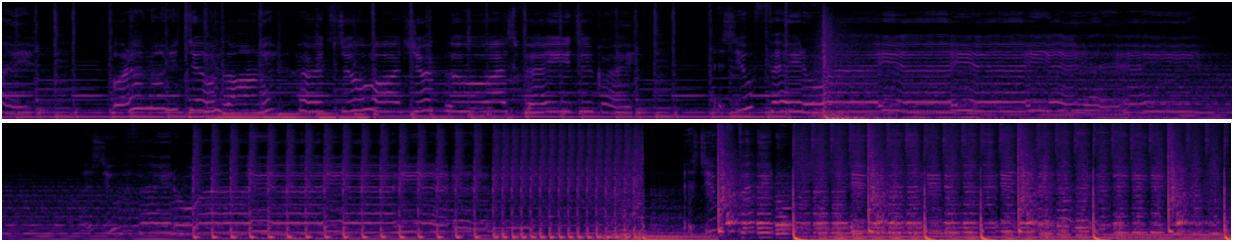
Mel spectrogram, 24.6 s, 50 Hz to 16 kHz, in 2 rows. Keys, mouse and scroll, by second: 4.9 ctrl+=, 5.2 ctrl+=, 5.5 ctrl+=, 6.7 ctrl+-, 6.9 ctrl+-, 11.1 ctrl+alt+shift+e.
